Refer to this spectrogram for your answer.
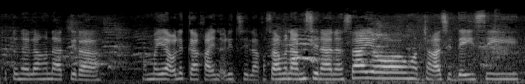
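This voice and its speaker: A woman's voice: a little high, steady tone, fast talker, noisy background. A woman filming a family gathering for her vlog, chatting and calling out to the children. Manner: chatty, mixes languages, calls out to kids.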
